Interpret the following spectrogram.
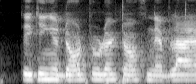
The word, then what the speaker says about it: nabla: as a vector differential operator the notation is pronounced as nabla and a br a Niebla or you can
